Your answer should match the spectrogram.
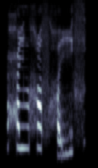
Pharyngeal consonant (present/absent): present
